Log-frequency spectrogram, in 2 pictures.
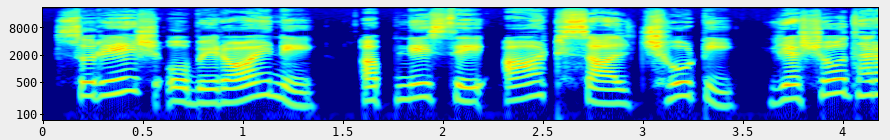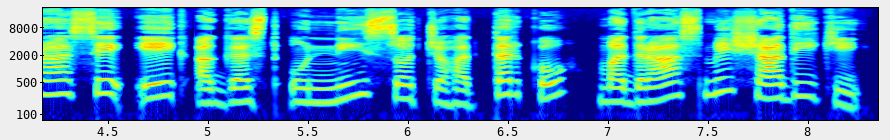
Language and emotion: Hindi, neutral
